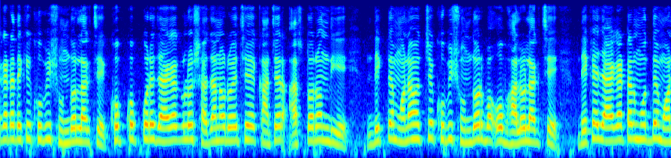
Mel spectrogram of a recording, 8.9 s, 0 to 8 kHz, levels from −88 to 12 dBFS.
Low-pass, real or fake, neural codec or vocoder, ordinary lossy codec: 7.2 kHz; real; none; none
